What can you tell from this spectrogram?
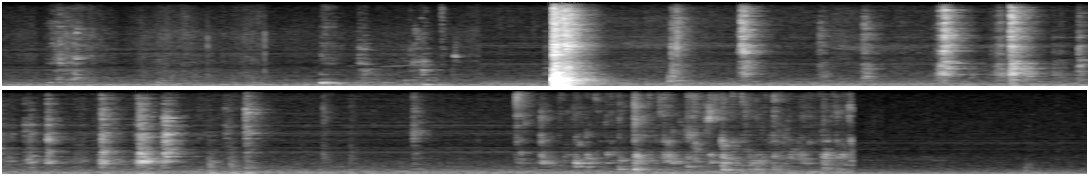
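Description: Kitchen clatter: one loud bang a little under three seconds in, then a run of lighter knocks and clinks of metal kitchen things, and a stretch of scraping and rustling near the end.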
